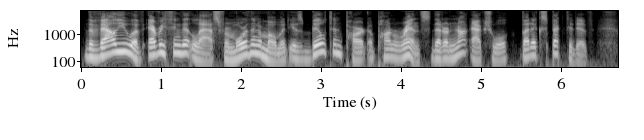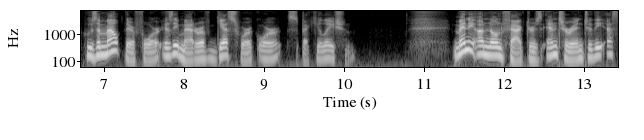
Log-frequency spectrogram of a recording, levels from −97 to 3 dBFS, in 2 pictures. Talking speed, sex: 190 wpm, male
